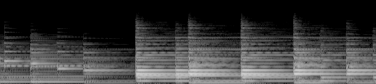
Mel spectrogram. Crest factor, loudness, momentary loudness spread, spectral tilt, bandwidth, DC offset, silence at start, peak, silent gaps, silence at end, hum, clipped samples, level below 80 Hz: 16 dB; -18 LUFS; 11 LU; -6.5 dB/octave; 8.6 kHz; under 0.1%; 0 s; -2 dBFS; none; 0 s; none; under 0.1%; -40 dBFS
